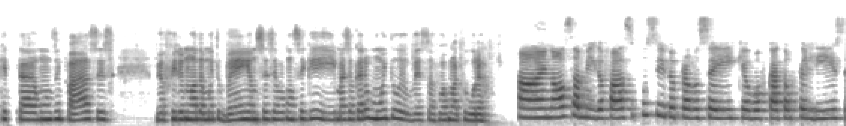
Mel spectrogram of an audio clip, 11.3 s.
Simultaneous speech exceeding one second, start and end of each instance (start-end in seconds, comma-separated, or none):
none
